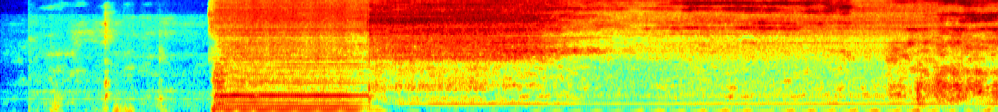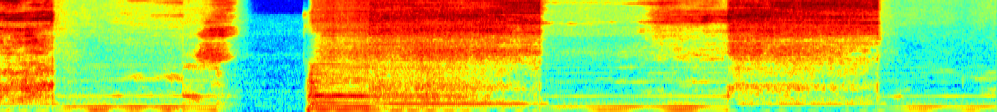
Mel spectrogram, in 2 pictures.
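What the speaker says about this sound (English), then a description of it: "I'll see will a socket fit on it and screw it off then with the impact wrench" An impact wrench unscrews parts of a fertiliser spreader bogey in a workshop, with loud sustained bursts of whirring and rattling hammering, broken by short pauses and a final shorter burst.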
